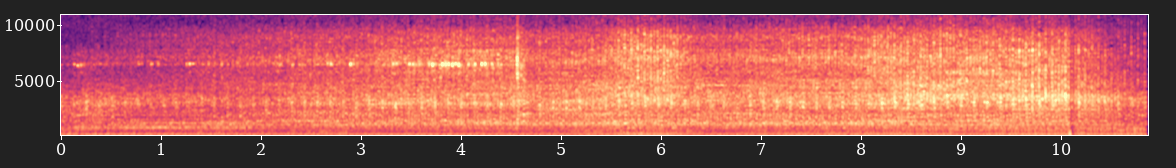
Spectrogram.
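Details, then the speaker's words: 2016 Mitsubishi Outlander idling: deep steady idle with quick regular puffing tick about four a second; exhaust leak at the resonator, after the oxygen sensor, judged no problem. "There is a leak, but it's after the sensor. It's with the resonator, so there's no problem."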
